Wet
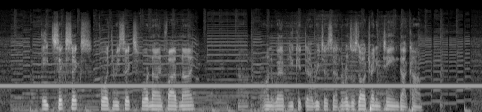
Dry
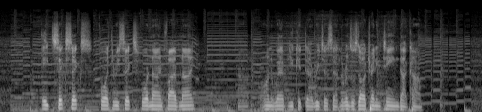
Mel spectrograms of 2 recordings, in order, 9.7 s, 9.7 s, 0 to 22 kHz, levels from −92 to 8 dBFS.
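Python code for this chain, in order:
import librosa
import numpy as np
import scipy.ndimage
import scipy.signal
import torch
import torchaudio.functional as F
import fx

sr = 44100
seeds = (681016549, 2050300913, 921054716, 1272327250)

y = x + 10.0 ** (-33.0 / 20.0) * np.sin(2.0 * np.pi * 940.0 * np.arange(len(x)) / sr)
y = y * librosa.db_to_amplitude(4.0)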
